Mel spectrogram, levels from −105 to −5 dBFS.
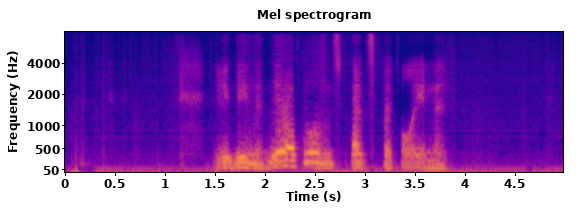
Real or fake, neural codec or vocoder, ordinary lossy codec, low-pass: fake; codec, 16 kHz, 0.5 kbps, FreqCodec, smaller model; none; none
